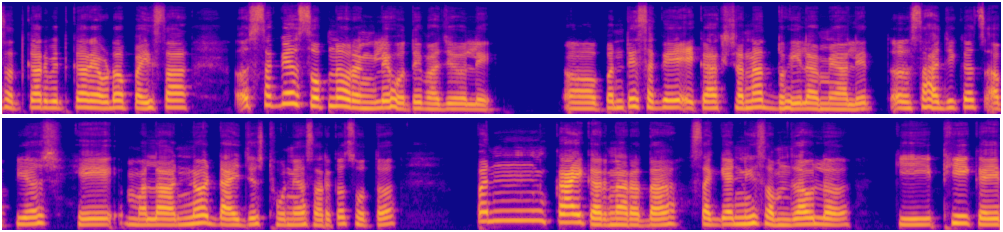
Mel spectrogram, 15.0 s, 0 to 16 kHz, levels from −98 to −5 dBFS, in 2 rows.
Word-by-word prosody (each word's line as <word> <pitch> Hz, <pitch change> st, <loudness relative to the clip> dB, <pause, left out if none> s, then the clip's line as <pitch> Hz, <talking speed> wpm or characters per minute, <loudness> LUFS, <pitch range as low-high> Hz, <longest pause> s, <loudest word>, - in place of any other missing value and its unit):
सत्कार-बित्कार, 225 Hz, +1 st, -1 dB
एवढा 220 Hz, +1 st, +3 dB
पैसा 225 Hz, +3 st, +1 dB, 0.5 s
सगळे 340 Hz, +3 st, +1 dB
स्वप्न 275 Hz, -3 st, +3 dB
रंगले 210 Hz, +1 st, +2 dB
होते 200 Hz, -5 st, 0 dB
माझेवाले. 175 Hz, -2 st, -2 dB, 0.6 s
अ, 195 Hz, 0 st, 0 dB
पण 215 Hz, 0 st, -1 dB
ते 260 Hz, -, +3 dB
सगळे 230 Hz, -1 st, 0 dB
एका 210 Hz, 0 st, +1 dB
क्षणात 210 Hz, +3 st, 0 dB
धुळीला 190 Hz, -1 st, +1 dB
मिळालेत. 175 Hz, 0 st, -1 dB, 0.2 s
अ, 210 Hz, 0 st, 0 dB
साहजिकच 220 Hz, +1 st, 0 dB
अपयश 210 Hz, +5 st, -3 dB
हे 195 Hz, 0 st, 0 dB
मला 185 Hz, -1 st, +2 dB
न 230 Hz, +5 st, +3 dB
डायजेस्ट 195 Hz, +2 st, 0 dB
होण्यासारखंच 185 Hz, +2 st, -3 dB
होतं. 190 Hz, +2 st, -2 dB, 0.6 s
पण 300 Hz, 0 st, +2 dB, 0.5 s
काय 265 Hz, -1 st, +8 dB
करणार 190 Hz, -1 st, +3 dB
आता 185 Hz, +2 st, +2 dB, 0.2 s
सगळ्यांनी 205 Hz, +3 st, +1 dB
समजावलं 195 Hz, -1 st, +1 dB, 0.4 s
की 190 Hz, 0 st, -2 dB
"ठीक 235 Hz, -3 st, 0 dB
आहे, 195 Hz, 0 st, +3 dB
200 Hz, 135 wpm, -23 LUFS, 190-225 Hz, 0.6 s, काय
